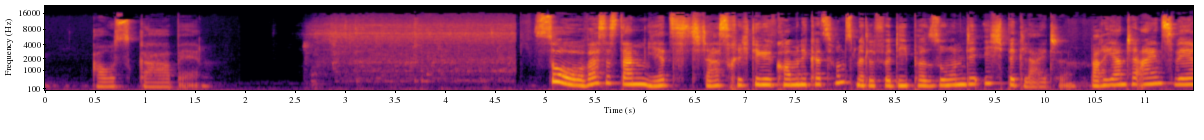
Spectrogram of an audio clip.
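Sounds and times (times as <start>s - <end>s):
speech: 0.5s - 1.7s, 5.1s - 11.4s
water pouring from a tap: 2.6s - 4.7s.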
